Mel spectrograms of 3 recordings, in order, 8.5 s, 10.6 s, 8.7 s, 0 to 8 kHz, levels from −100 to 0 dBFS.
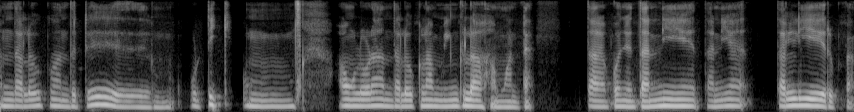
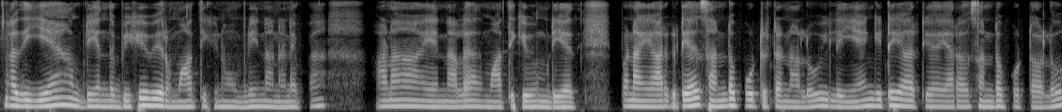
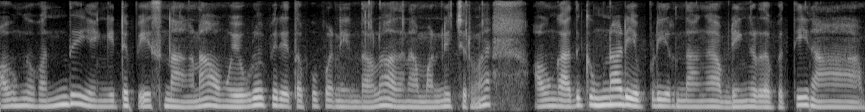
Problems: background sounds at intervals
